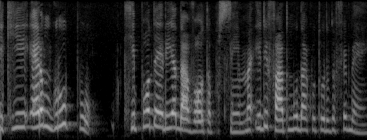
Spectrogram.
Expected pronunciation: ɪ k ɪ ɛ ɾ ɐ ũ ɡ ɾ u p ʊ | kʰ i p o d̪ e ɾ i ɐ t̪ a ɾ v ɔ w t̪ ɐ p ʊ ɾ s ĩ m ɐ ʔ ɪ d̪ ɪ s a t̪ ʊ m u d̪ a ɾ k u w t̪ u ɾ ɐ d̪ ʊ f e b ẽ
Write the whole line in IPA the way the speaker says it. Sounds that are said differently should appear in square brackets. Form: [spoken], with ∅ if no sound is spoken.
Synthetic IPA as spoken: ɪ k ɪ ɛ ɾ ɐ ũ ɡ ɾ u p ʊ | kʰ [ɪ] p o d̪ e ɾ i ɐ [d̪] a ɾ v ɔ w t̪ ɐ p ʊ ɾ s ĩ m ɐ ʔ ɪ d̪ ɪ [f] a t̪ ʊ m u d̪ a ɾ k u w t̪ u ɾ ɐ d̪ ʊ f e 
